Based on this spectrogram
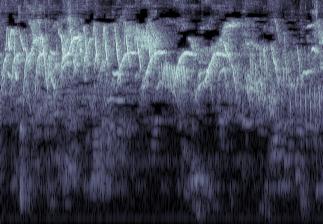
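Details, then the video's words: Dense, high-pitched warbling from a yellow-fronted canary, packed with rapid chirps and a rolling trill, over a low hum and a few dull knocks. "Ocehan burung mozambik"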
